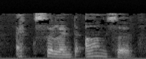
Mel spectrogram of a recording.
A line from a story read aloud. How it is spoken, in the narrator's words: murmured the assembled kings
